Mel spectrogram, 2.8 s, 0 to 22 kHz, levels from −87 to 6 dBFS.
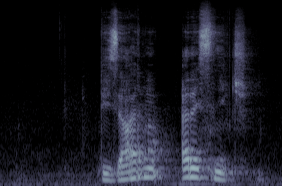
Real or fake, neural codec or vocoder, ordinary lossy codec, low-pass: fake; codec, 44.1 kHz, 3.4 kbps, Pupu-Codec; none; none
